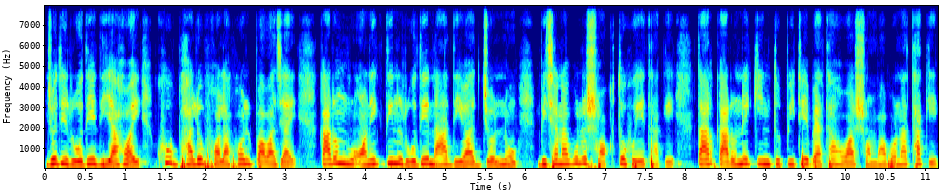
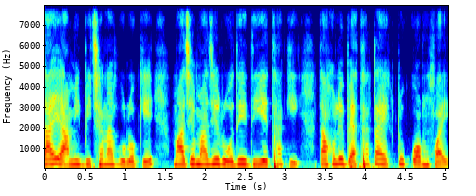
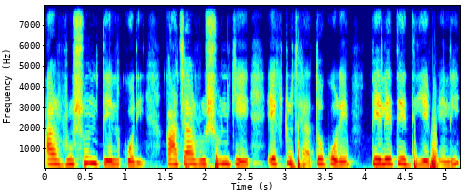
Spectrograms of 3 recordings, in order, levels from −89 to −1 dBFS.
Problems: constant background noise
